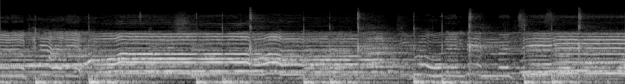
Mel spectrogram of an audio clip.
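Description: Young women's a cappella ensemble singing in close harmony behind a lead voice, held chords sliding between notes, over a steady beat of low thumps and short ticks from vocal percussion.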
